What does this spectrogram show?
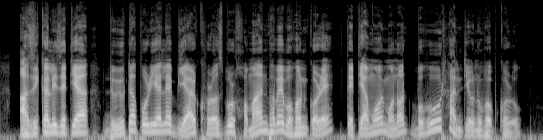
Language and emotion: Assamese, happy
